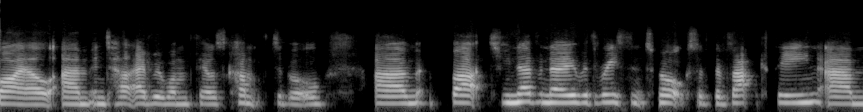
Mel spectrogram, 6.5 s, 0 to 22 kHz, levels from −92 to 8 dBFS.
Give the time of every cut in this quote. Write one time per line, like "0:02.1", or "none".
none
